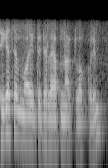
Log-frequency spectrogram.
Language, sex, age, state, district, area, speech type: Assamese, male, 30-45, Assam, Sonitpur, rural, conversation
